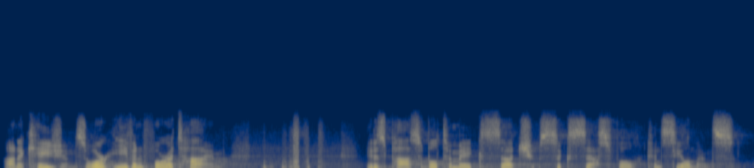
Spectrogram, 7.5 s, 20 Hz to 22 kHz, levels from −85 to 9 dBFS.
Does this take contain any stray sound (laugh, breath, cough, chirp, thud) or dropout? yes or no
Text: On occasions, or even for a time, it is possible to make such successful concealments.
yes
